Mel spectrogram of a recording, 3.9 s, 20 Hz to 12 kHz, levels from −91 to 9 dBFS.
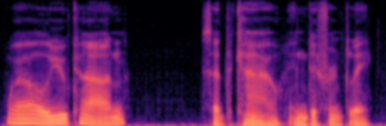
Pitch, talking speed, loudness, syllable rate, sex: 90 Hz, 110 wpm, -16 LUFS, 3.8 syllables/s, male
